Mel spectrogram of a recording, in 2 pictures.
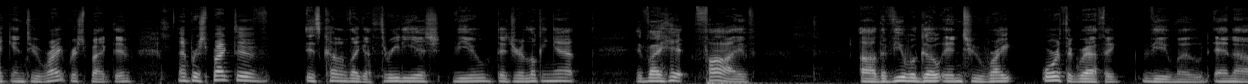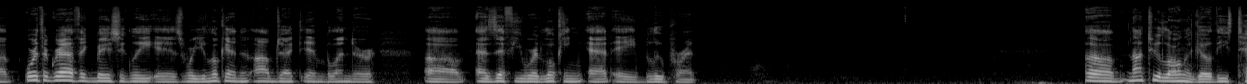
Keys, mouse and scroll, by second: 7.1 KP_5.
